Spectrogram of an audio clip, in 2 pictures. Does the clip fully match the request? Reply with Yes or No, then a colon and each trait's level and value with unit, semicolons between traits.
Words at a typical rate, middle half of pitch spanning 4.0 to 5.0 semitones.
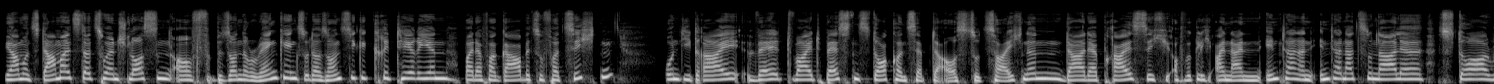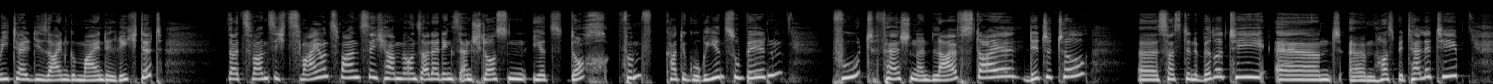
No: slow, 120 wpm; average, 4.3 semitones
